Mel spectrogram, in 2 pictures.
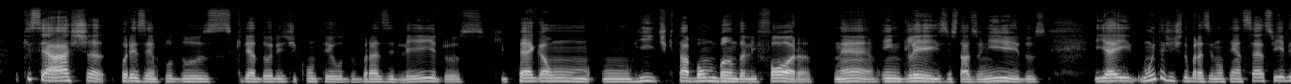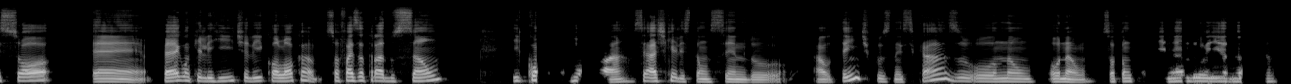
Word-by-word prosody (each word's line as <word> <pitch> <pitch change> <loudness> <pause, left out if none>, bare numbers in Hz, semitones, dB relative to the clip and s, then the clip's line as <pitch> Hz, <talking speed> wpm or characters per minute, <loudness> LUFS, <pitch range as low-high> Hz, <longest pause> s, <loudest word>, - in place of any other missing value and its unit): o - - -25
que 250 - -3
você 260 - +1
acha, 170 -5 +4
por 155 - +2
exemplo, 130 -3 0
dos 130 0 -3
criadores 130 -1 0
de 120 - -10
conteúdo 125 -2 -3
brasileiros, 125 -2 -1
que - - -10
pega 150 +4 +3
um 145 -3 +1
um 125 0 0
hit 160 +4 -2
que - - -23
tá 155 - +5
bombando 145 -3 +4
ali 125 -1 +1
fora, 125 -3 +4 0.2
né, 135 0 +3
em 140 - +3
inglês, 135 -1 +4
nos 125 - -5
Estados 120 -1 0
Unidos, 125 -2 +1 0.5
e 150 +2 +3
aí, 155 0 +4
muita 230 - +1
gente 170 -4 -5
no 155 - -2
Brasil 135 -2 0
não 130 - -1
tem 140 +1 -3
acesso, 165 +5 -2
e 170 - +2
eles 170 0 -3
só, 95 - +3 0.4
eh, 130 -4 +1 0.2
pegam 175 +4 +4
aquele 160 -3 -2
hit 160 +4 -5
ali 150 0 -1
e - - -6
coloca 160 +6 0
só 170 - -4
faz 175 +1 +2
a 180 - 0
tradução, 160 - 0 0.7
e 165 - -3
copiam. 200 +5 +2 1.0
Você 165 - -6
acha 150 0 +3
que - - -3
eles 140 -5 -3
estão 125 -2 -2
sendo 115 -3 -3 0.3
autênticos 140 - -2
nesse 115 0 -6
caso 205 - -1
ou 140 -1 -1
não 135 -2 -1
ou 135 +1 -1
não? 115 -2 0
Só 125 +1 -4
estão 145 +1 -3
copiando 145 +3 -3
e 145 0 -1
adaptando? 135 0 -7
140 Hz, 165 wpm, -23 LUFS, 125-155 Hz, 1.0 s, tá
